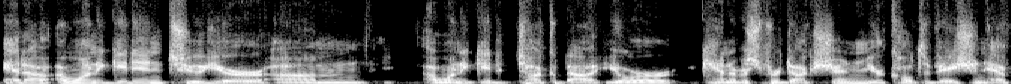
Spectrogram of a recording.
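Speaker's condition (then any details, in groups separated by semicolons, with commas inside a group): No condition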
